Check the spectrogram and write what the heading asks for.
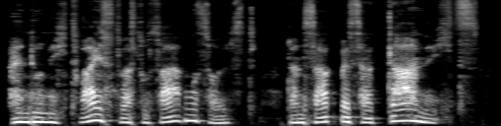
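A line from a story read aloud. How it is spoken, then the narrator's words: Hissed. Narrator (German): zischte Tasri ihm zu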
